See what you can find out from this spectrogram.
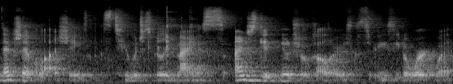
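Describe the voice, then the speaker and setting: Audible room echo and noticeable background noise around a woman's voice. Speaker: beauty vlogger. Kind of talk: makeup tutorial. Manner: fast; casual, with fillers.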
